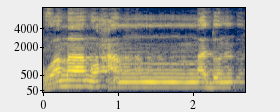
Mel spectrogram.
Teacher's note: میم پر جب بھی تشدید ہوگی تو غنہ کریں گے، ناک میں آواز کو ایک الف کے برابر روکیں گے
